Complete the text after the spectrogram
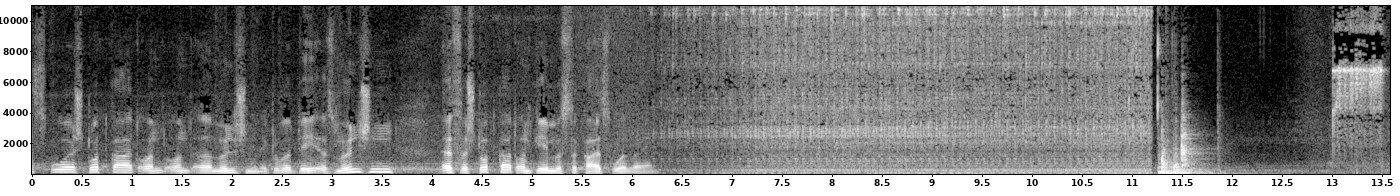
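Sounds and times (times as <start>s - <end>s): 
speech: 0.0s - 6.4s
hand-operated coin minting press buzzing at the Berlin state mint: 5.9s - 11.2s
hand-operated coin minting press heavy clunk: 11.2s - 12.0s.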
